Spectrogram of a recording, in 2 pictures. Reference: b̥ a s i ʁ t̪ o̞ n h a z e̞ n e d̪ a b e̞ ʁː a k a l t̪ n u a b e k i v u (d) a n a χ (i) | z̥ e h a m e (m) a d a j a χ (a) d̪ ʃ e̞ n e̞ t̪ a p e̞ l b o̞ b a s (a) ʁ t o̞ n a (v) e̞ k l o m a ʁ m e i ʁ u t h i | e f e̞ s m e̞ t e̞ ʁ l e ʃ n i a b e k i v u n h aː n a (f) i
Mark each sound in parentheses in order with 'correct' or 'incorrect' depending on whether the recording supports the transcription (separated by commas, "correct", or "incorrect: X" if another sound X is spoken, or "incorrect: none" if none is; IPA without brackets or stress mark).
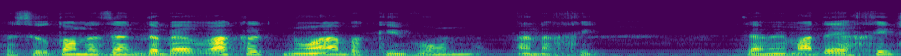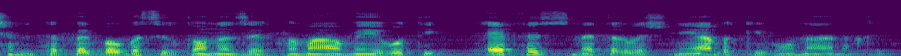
incorrect: n, correct, correct, incorrect: i, incorrect: i, incorrect: z, incorrect: χ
